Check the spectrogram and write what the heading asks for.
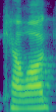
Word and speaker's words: Kellog: My name is spelled Tiffany, T-I-F-F-A-N-I-E, Kellogg, K-E-L-L-O-G.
